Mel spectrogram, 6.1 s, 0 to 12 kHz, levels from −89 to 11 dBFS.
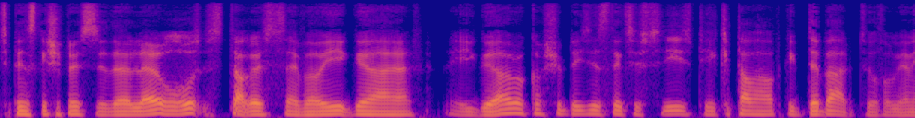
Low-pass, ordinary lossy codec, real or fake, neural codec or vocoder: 10.8 kHz; MP3, 64 kbps; fake; codec, 16 kHz in and 24 kHz out, 0.4 kbps, LongCat-Audio-Codec, four codebook decoder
